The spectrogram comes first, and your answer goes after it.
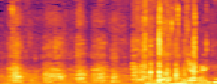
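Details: Vizslas playing at Wilsonville dog park: quick, breathy panting bursts follow one another rapidly, then a thin rising tone slides upward near the end, with a person talking close by.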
